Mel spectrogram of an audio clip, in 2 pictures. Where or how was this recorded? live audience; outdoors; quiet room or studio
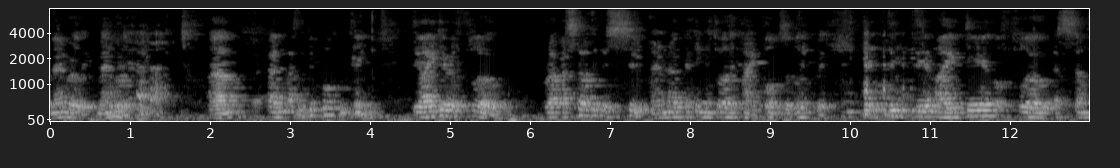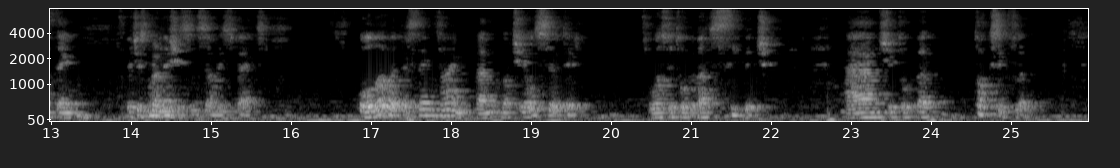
live audience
